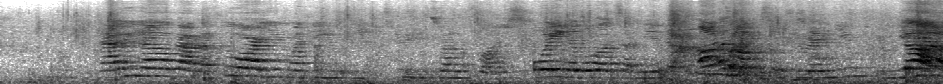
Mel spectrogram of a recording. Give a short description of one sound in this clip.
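A young boy speaks clearly and steadily in an echoing hall.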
